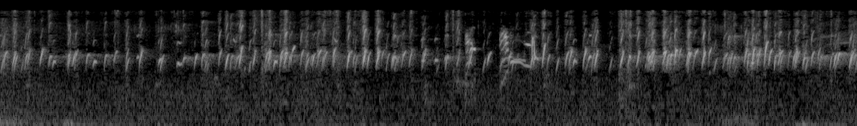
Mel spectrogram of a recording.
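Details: A chorus of European goldfinch young calls so the parents can find and feed them. The shrill, rapid chirps are packed tightly and keep up a constant, piercing chatter.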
